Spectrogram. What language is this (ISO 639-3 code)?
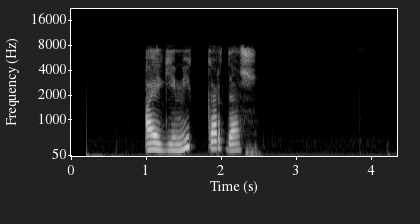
rus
